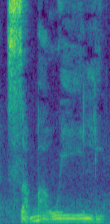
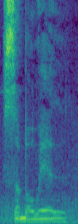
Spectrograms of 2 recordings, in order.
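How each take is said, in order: First: The word ends with a final vowel sound. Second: The word ends without the final vowel sound. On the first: "Easy to pronounce" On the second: "the trendy version. you just remove all the vowels"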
